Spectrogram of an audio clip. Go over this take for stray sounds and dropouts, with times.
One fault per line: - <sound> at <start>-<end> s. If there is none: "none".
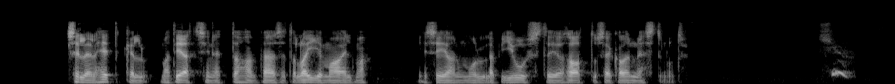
- sneeze at 8.2-8.6 s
